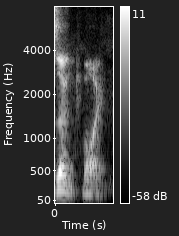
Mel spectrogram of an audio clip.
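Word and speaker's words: Zuggtmoy: Again, I looked up how to pronounce it because I wasn't sure. It's Zugtoy. Supposed to like slur it. Zugtoy. Zugmoy? Zugtmoy.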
